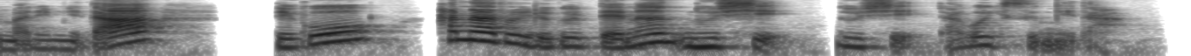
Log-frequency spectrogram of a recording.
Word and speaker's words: 主: 그리고 하나로 읽을 때는 누시라고 읽습니다.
